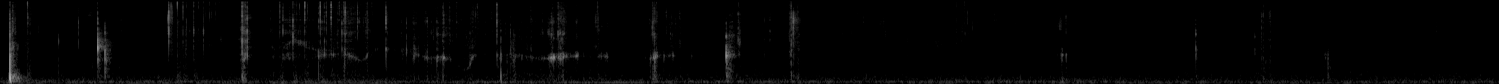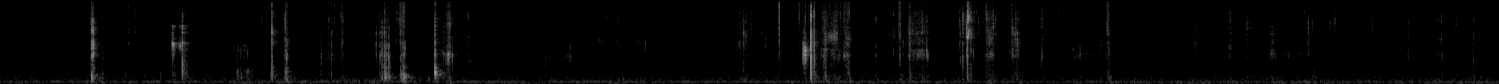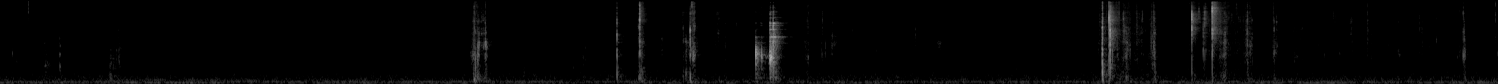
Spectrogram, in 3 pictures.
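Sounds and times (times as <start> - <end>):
slime clicking and crackling: 0.1 - 6.0, 40.9 - 44.7.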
